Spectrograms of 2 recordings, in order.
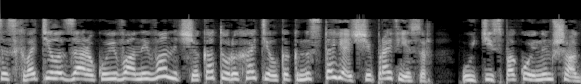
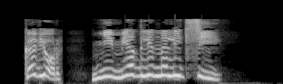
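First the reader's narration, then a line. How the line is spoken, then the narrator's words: Shout. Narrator (Russian): Шахерезада закричала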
